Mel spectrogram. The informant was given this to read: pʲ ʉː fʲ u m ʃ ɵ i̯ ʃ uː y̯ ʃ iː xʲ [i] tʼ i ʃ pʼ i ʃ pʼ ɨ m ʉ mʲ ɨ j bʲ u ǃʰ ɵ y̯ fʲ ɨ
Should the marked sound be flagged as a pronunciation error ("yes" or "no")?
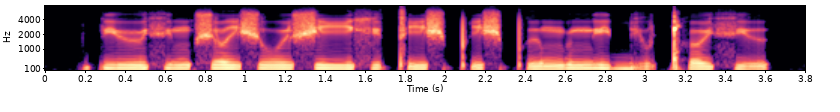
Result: yes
